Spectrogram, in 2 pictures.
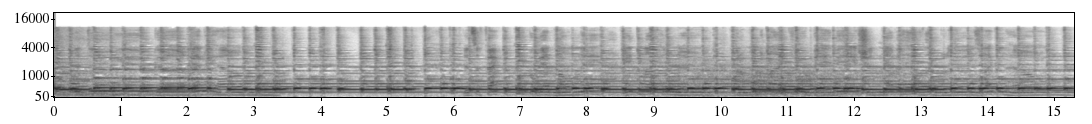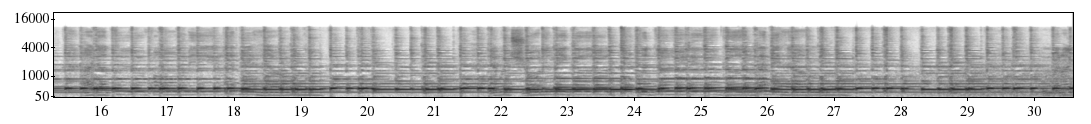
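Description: Ukulele strummed in a steady, perky rhythm, moving through a simple chord progression with the chords changing every second or two.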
